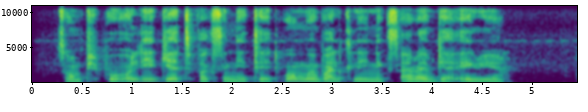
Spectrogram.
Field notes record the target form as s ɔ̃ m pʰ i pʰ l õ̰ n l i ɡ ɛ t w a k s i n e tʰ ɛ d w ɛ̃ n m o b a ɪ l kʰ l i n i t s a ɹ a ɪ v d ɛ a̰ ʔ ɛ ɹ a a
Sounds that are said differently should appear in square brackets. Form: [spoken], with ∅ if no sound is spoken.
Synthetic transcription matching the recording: s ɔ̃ m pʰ i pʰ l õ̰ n l i ɡ ɛ t [v] a k s i n e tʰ ɛ d w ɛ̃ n m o b a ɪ l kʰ l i n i [k] s a ɹ a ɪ v d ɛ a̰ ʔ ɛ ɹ [i] a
